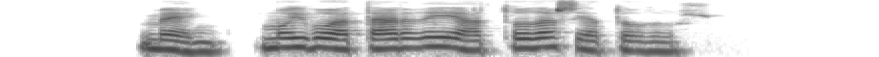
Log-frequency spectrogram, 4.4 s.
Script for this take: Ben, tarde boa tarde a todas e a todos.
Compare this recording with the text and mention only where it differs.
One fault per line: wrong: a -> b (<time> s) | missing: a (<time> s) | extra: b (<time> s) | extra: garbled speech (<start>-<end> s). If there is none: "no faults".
wrong: tarde -> moi (1.4 s)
